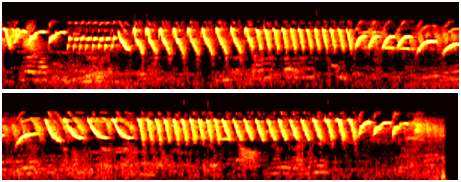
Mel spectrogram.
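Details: Fighting canary singing a long training song of high rapid trills, rolling chip series alternating with a few slurred downward whistles, sustained almost without pause for twelve seconds before stopping abruptly.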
